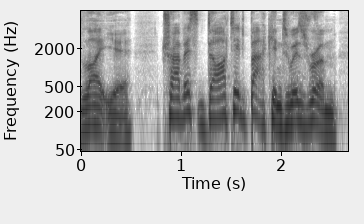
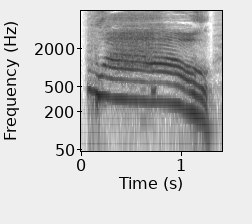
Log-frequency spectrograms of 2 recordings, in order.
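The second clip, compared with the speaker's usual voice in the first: amazed; 13 semitones higher than usual. Acted. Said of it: "held on for dear life".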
